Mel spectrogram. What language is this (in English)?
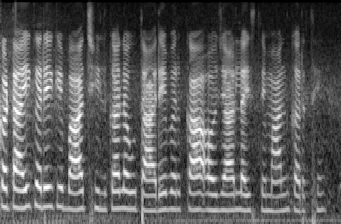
Chhattisgarhi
